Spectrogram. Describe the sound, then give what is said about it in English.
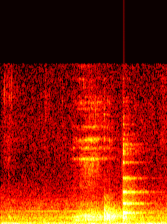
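A spatula gently folds batter into egg whites in a glass bowl with a soft, wet swish, ending in one bright clink of the utensil against the glass rim. Fairly quiet, with no talking. “Then I'm going to gently fold it and make sure there are no more streaks of uh, egg whites remaining.”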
